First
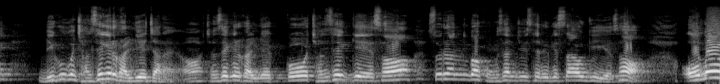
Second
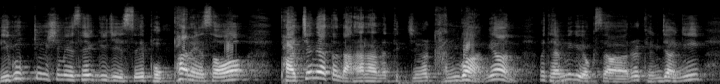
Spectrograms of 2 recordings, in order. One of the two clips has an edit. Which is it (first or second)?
second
